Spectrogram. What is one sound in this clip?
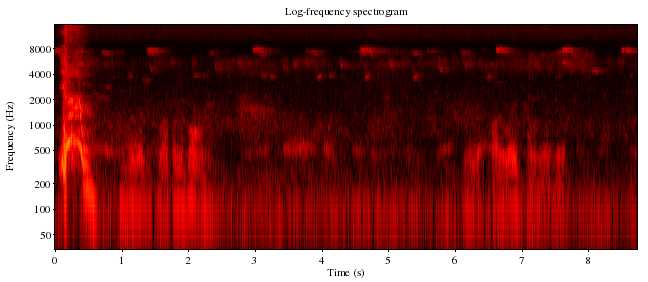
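A man talks nearby outdoors with animation.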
